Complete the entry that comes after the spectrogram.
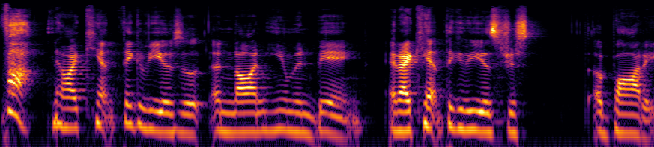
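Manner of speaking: ordinary talk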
